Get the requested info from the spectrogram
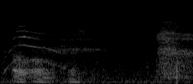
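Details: Harper, a foster kitten of about four weeks and roughly a pound, with Kitten Rescue volunteers in Los Angeles during bottle feeding, gives a drawn-out, descending mew lasting under a second, followed by soft rustling.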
